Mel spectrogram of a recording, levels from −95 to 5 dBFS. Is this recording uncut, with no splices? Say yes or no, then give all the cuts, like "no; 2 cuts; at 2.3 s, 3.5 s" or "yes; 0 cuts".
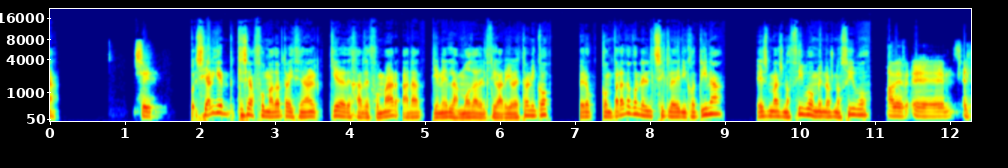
yes; 0 cuts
